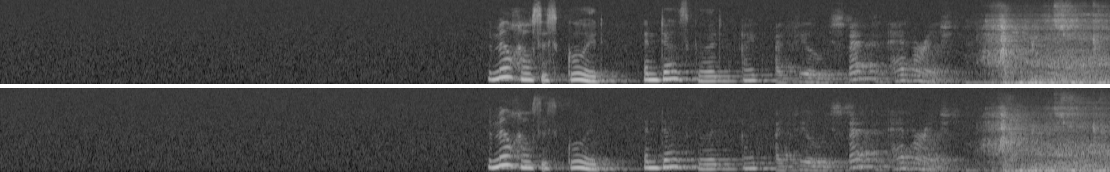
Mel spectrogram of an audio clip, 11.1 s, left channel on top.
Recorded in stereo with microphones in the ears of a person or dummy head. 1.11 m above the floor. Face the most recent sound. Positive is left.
turn(degrees=20)  # may be behind; listen again after turning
